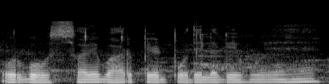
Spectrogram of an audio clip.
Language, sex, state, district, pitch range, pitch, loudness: Hindi, male, Uttar Pradesh, Saharanpur, 110-115 Hz, 110 Hz, -19 LUFS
